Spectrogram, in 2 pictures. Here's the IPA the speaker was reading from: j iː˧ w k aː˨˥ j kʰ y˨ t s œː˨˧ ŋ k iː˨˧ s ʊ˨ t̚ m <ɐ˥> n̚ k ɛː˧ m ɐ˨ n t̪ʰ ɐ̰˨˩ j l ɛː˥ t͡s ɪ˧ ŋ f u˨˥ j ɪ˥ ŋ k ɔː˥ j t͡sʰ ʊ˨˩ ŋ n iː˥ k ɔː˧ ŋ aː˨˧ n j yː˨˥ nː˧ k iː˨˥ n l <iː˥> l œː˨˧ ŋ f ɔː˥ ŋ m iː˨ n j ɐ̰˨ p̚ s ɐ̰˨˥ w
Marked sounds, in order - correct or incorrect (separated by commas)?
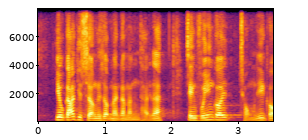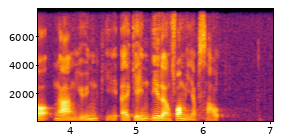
incorrect, correct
